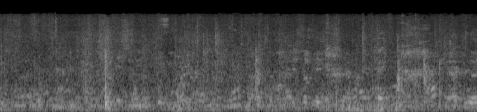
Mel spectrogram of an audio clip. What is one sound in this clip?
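Footsteps tread on a wooden deck close by.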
